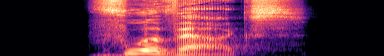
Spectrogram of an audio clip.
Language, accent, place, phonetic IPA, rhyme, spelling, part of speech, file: German, Germany, Berlin, [ˈfuːɐ̯ˌvɛʁks], -uːɐ̯vɛʁks, Fuhrwerks, noun, De-Fuhrwerks.ogg
- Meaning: genitive singular of Fuhrwerk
